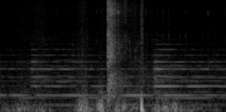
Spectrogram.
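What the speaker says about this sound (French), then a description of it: "je crois que les cloches de Sauterne sont en train de sonner" Church bells ring in the village of Sauternes, heard faintly and at a distance as a steady tonal hum with a few louder strikes and knocks mixed in.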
